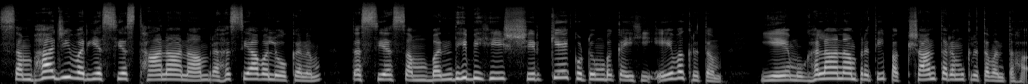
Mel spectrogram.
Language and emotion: Sanskrit, neutral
